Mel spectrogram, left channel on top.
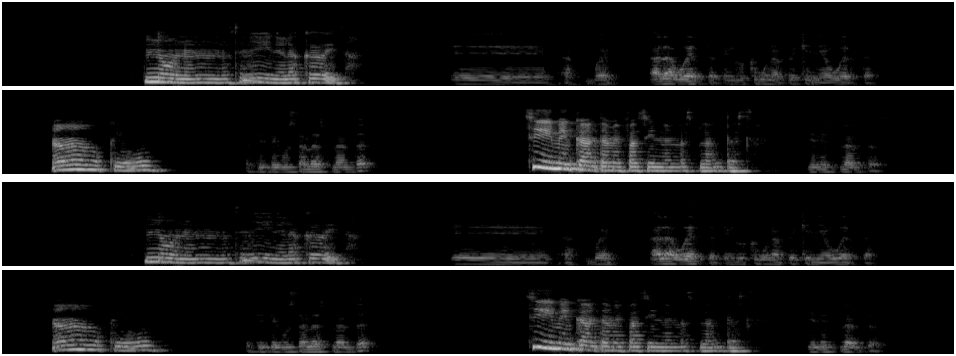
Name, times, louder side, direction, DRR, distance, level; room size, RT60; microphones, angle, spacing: voice 1, 1.4-3.6 10.0-11.2 14.8-17.0, left 4 dB, 70° left, 0.4 m, -28 dB
voice 2, 4.5-6.1 6.5-8.7 12.0-13.2 17.6-18.5, right 1 dB, 20° left, 1.6 m, -45 dB
3.1 x 2.2 x 3.4 m
head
